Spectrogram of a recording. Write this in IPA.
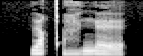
ɨqʼɛ̤ŋɛ

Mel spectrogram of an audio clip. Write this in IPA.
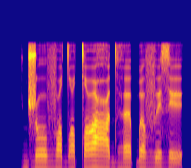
ɖ͡ʐovʌ dˤʌtˤɛ ʕədʱɜɓʌvɪ zɪ

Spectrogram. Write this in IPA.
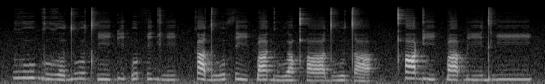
ɣuː˦ɡu˨ɣo˨ dʱu˦˨tʰiː˨ɠi˦ ʔu˦hi˦ɡʱiː˨ kːɑ˦˨dʱu˨˦ θiː˦˨k͡pɑ˦ ɡʱuː˨qʰɑː˨dʱu˦˨ tɑ˨ | qʰɑ˦ ɠiː˨k͡pɑ˨ ɓiː˨dʱiː˦

